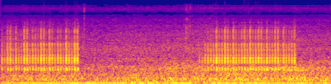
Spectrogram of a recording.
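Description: A hoarse croak lasting almost a second repeats about every two seconds over a low rumble; the source is still unidentified.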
